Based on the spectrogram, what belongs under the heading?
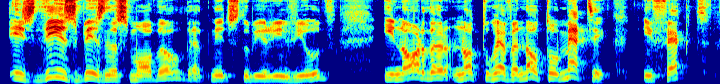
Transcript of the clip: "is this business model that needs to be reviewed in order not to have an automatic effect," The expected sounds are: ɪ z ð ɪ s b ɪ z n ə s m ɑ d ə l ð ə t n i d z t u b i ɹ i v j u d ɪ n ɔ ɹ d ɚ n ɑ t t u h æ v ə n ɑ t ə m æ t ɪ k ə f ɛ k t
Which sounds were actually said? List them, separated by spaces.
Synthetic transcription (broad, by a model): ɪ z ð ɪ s b ɪ z n ə s m ɑ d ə l ð ə t n i d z t u b i ɹ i v j u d ɪ n ɔ ɹ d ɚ n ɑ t t u h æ v ə n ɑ t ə m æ t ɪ k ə f ɛ k t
